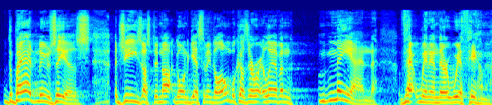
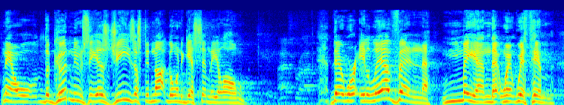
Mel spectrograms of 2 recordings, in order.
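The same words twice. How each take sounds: First: "bad" stressed in "the bad news is"; the word "bad" gets the weight. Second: "good" stressed in "the good news is"; the word "good" gets the weight. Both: Shown as a demonstration. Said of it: "let's change the emphasis on those words".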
